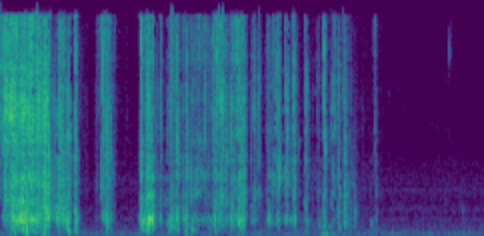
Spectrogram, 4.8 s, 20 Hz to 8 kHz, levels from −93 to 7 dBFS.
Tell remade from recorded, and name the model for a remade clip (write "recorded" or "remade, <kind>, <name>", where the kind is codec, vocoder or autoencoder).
recorded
